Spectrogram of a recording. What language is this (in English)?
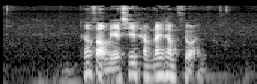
Thai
